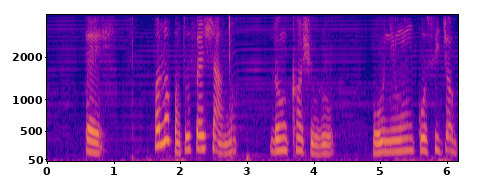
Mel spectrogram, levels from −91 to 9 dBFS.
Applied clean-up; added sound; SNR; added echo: neural separator model SepFormer WHAM!.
